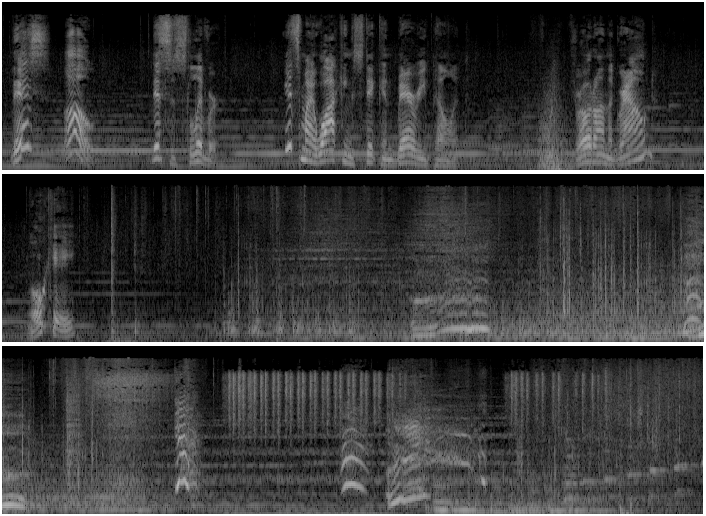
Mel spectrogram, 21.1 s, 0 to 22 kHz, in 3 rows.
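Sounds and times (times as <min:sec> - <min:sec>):
speech: 0:00.1 - 0:04.7, 0:05.4 - 0:06.6, 0:07.2 - 0:07.8, 0:13.9 - 0:14.4
rattlesnake rattling: 0:08.5 - 0:18.2, 0:18.8 - 0:21.0.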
